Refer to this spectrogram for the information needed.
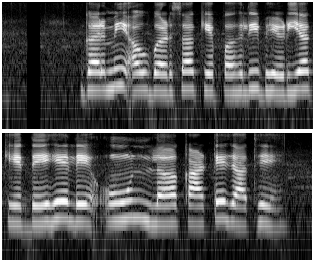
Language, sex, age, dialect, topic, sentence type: Chhattisgarhi, female, 18-24, Western/Budati/Khatahi, agriculture, statement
